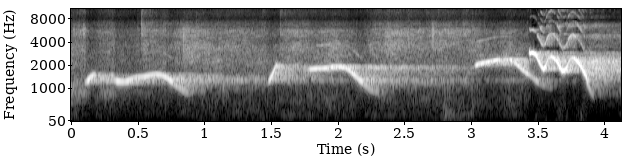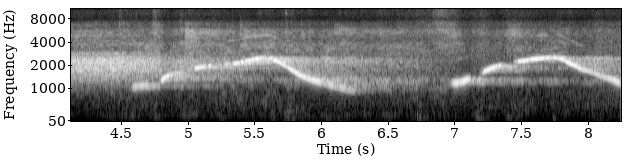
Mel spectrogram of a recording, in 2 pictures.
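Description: A common hill myna gives loud, clear whistles that slide up and then swoop down, several per second, in a varied run. No other sounds stand out.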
